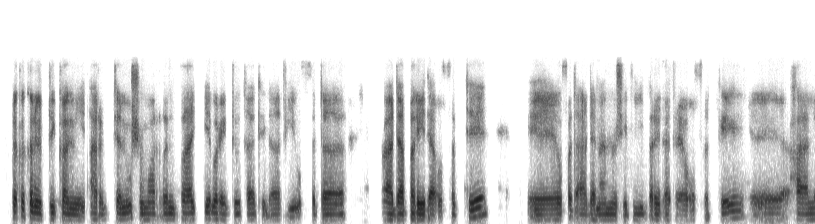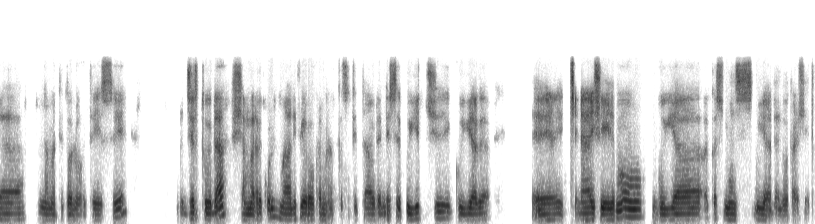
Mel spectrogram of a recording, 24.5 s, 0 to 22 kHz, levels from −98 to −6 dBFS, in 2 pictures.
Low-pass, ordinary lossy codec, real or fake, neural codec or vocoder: 7.2 kHz; Opus, 16 kbps; fake; codec, 44.1 kHz, 2.6 kbps, DAC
